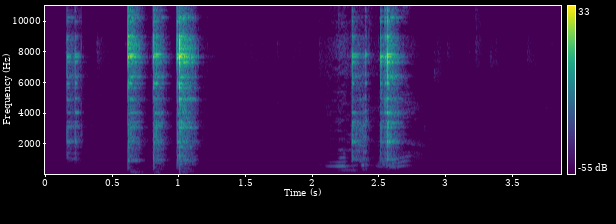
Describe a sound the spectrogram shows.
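Small metal parts of a hand press clink and tap together.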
